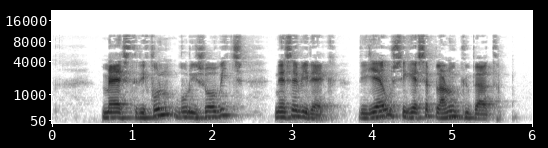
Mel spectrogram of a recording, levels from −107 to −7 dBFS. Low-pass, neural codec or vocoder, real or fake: 9.9 kHz; none; real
